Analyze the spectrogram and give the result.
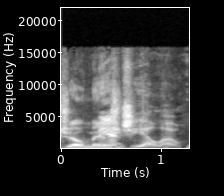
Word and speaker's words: Manganiello: Manganiello. – Joe Mangiello.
